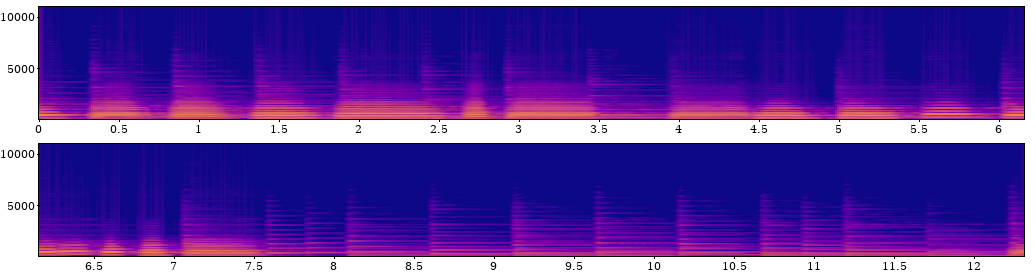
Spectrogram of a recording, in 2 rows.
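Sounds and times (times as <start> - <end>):
French horn solo: 0.0 - 7.6.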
